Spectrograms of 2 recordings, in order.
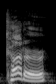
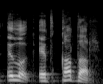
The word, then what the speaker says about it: Qatar: It's Qatar. It's Qatar.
